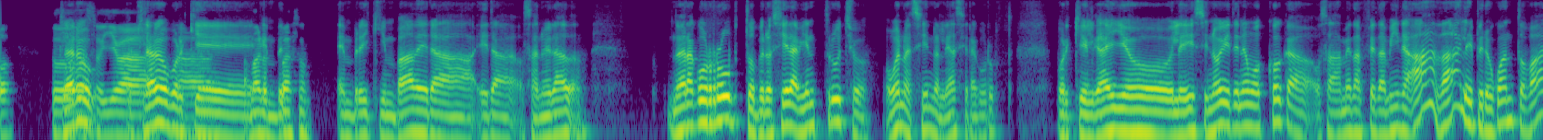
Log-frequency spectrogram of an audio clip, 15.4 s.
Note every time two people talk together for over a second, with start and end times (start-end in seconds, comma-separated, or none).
0.6-2.9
